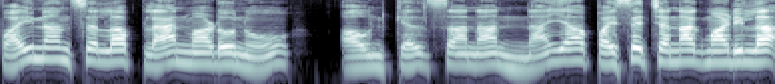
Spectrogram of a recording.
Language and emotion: Kannada, angry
